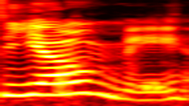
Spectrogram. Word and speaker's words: Yomi: The name is Wyoming. Her name is Yomi.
